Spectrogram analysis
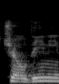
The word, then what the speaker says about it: Cialdini: It used to be all forms of what it is. It's Cialdini now, and most people seem to be able to articulate it right off the bat.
